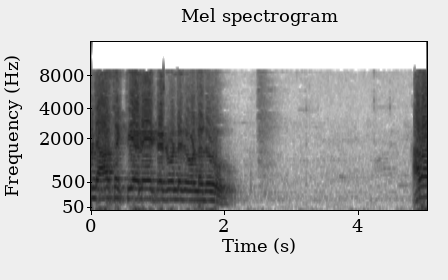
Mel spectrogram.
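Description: An elderly man speaks calmly and clearly into a close microphone.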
